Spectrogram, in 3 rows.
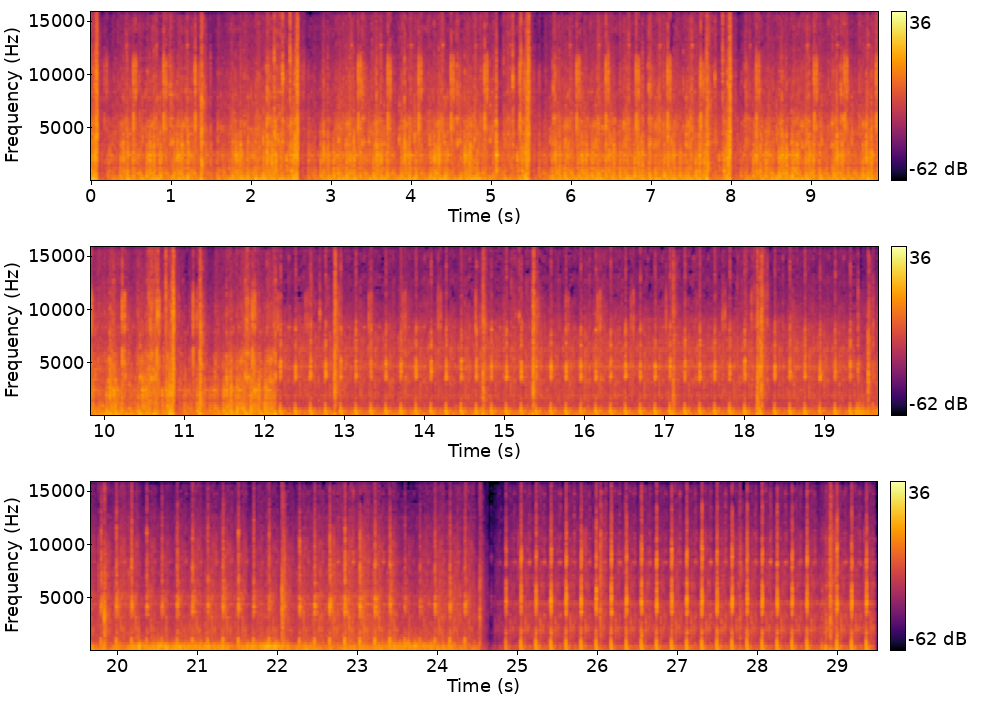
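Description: Vintage stationary engines running one after another, each with a steady, regular beat of firing strokes and sharp knocks here and there in the first part. The sound changes about 12 seconds in and cuts abruptly near the end to a Lister engine running at about three to four beats a second.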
